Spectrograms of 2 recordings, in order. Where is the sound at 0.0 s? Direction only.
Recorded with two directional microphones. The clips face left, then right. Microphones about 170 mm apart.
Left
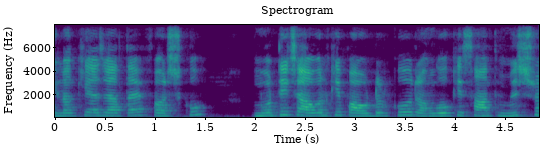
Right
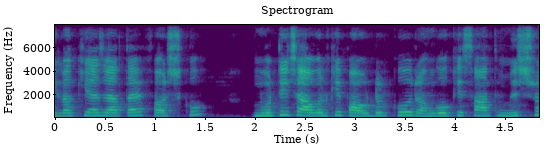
60° right (ahead or behind).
